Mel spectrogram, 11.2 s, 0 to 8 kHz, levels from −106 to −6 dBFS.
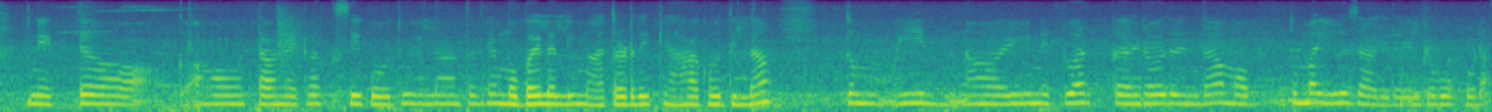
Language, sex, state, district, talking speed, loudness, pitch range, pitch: Kannada, female, Karnataka, Shimoga, 95 wpm, -20 LUFS, 220-240 Hz, 230 Hz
